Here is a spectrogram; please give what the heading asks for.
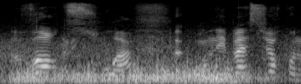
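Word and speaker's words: Wrocław: s'est un peu renseigné la vraie prononciation c'est V SWIF on n'est pas sûr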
